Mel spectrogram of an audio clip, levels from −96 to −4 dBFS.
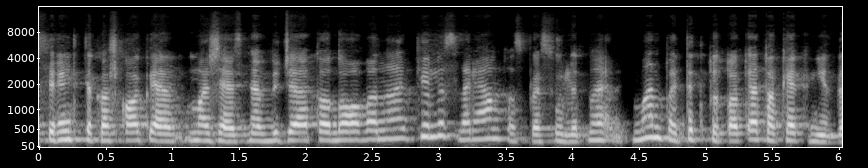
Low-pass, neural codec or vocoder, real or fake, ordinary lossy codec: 14.4 kHz; codec, 44.1 kHz, 2.6 kbps, SNAC; fake; MP3, 96 kbps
